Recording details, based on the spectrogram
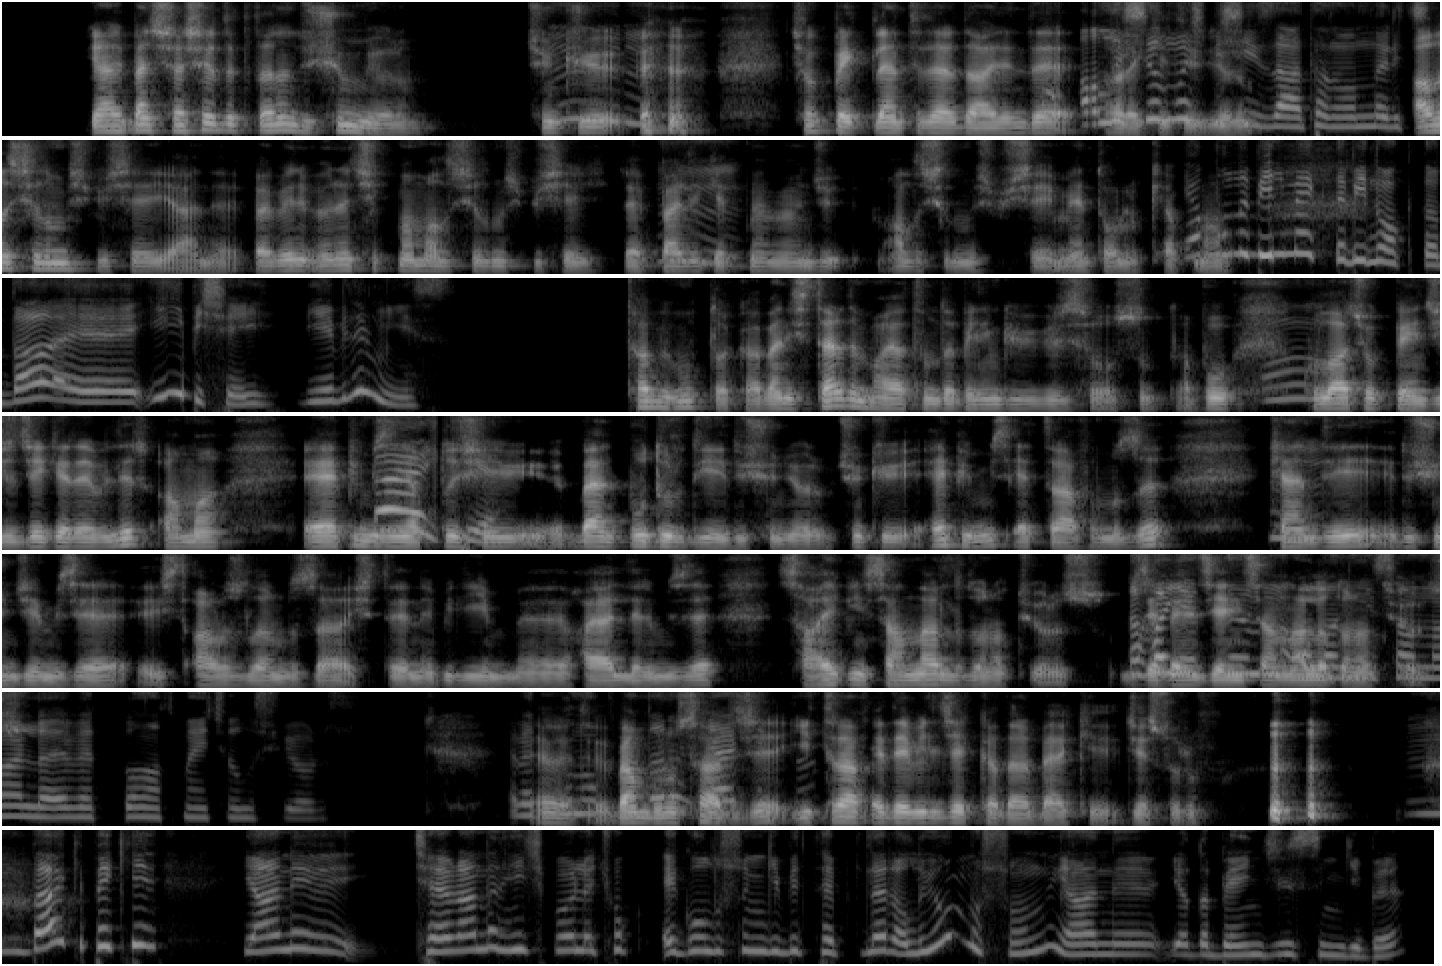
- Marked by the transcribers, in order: chuckle; other background noise; chuckle
- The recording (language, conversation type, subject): Turkish, podcast, Hayatındaki en gurur duyduğun başarın neydi, anlatır mısın?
